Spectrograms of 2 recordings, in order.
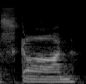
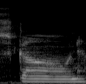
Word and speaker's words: scone: don't call it a scone first of all it's pronounced scone long o scone and it's a kind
